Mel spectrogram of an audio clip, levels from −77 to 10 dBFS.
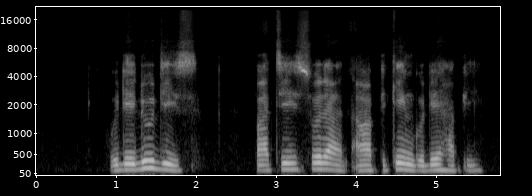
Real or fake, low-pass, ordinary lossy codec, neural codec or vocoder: fake; 19.8 kHz; Opus, 16 kbps; codec, 44.1 kHz, 7.8 kbps, DAC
